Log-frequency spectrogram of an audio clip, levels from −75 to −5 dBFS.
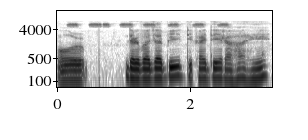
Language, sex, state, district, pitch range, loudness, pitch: Hindi, male, Arunachal Pradesh, Papum Pare, 115-125 Hz, -17 LUFS, 125 Hz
